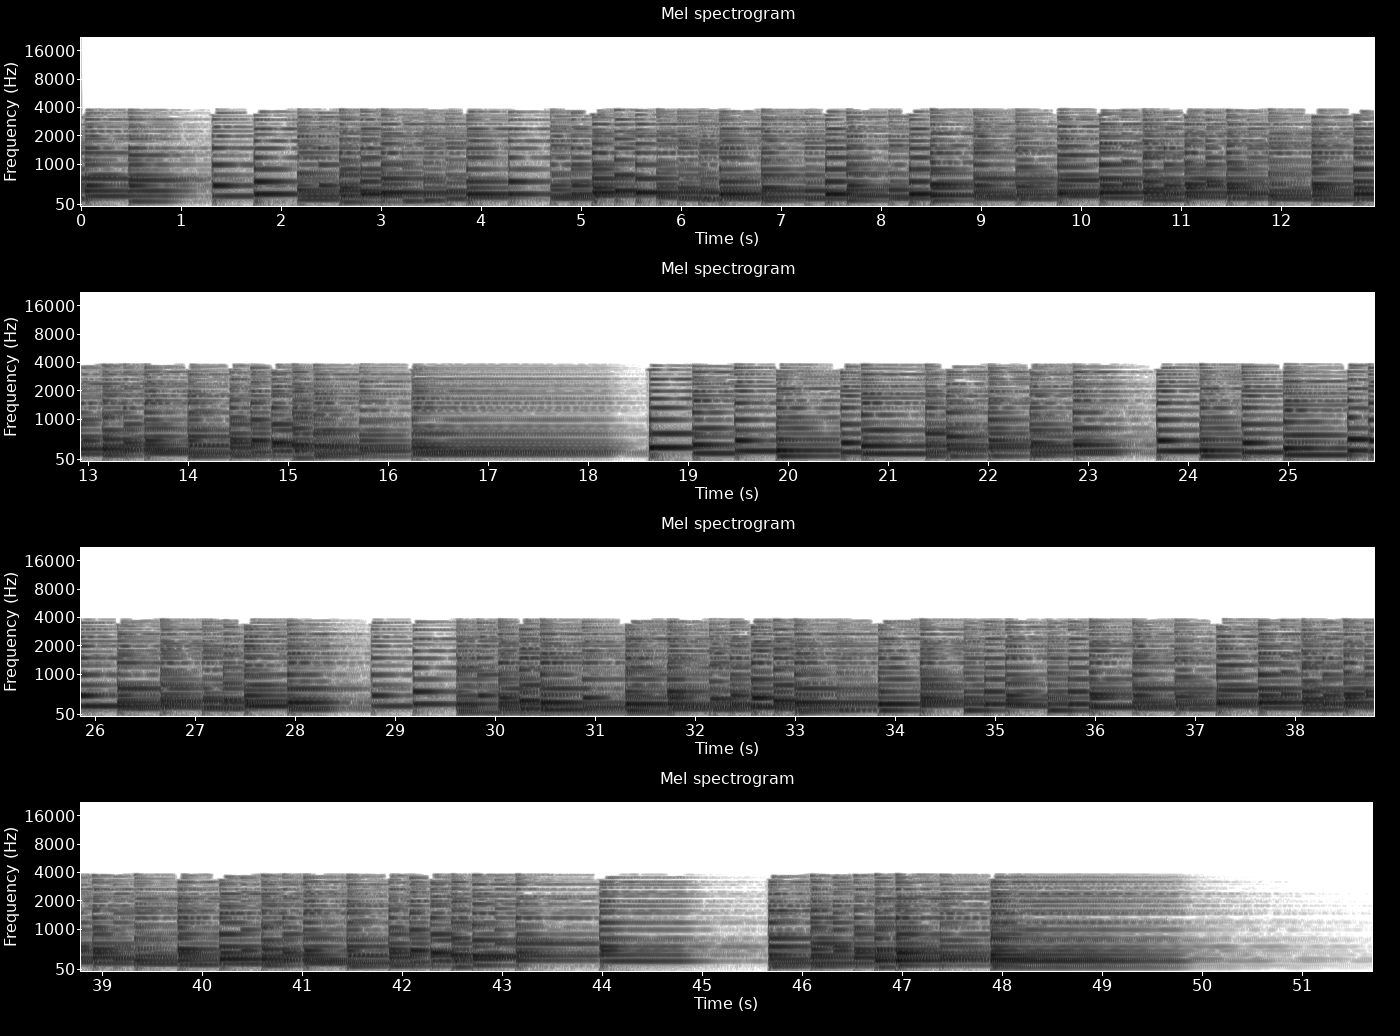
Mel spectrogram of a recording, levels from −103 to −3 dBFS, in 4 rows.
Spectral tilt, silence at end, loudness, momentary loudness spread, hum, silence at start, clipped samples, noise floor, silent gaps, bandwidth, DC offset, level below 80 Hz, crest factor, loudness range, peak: -10.5 dB/octave; 1.85 s; -18 LUFS; 8 LU; none; 0 s; under 0.1%; -72 dBFS; none; 4 kHz; under 0.1%; -52 dBFS; 18 dB; 3 LU; 0 dBFS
